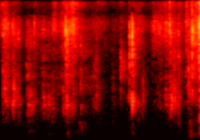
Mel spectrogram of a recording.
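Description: Faint, scattered light clicks and rustles of plastic binder sleeves being handled.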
